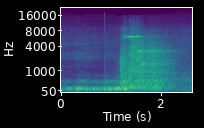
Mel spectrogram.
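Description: Tram slowing to a halt at a station, a low, steady rumbling hum giving way to a loud, broad hiss that swells and then gradually fades.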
